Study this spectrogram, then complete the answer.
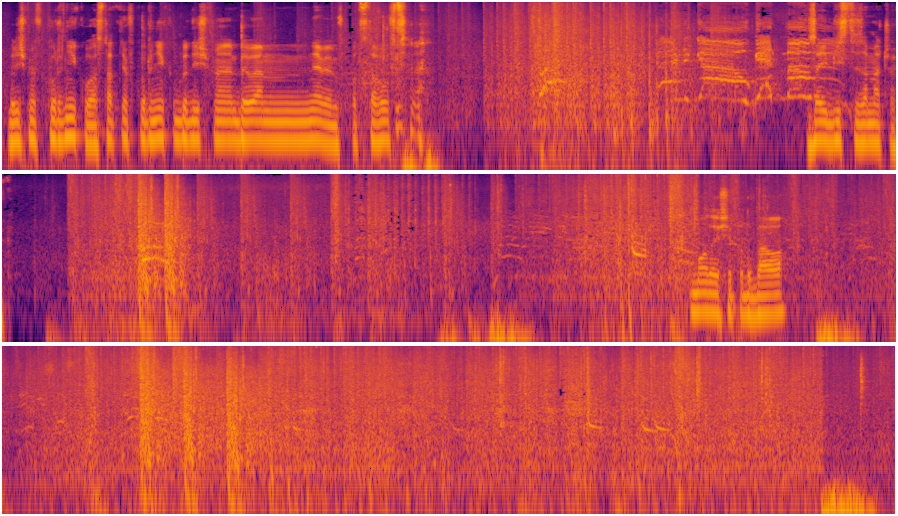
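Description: Rifle shots crack repeatedly.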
